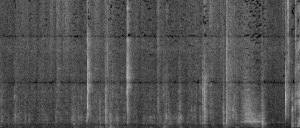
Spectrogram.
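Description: Big Shot die-cutting machine hand-cranked, a plate sandwich with a circle die rolling through its rollers, with a low rumble and scattered clicks and knocks.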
